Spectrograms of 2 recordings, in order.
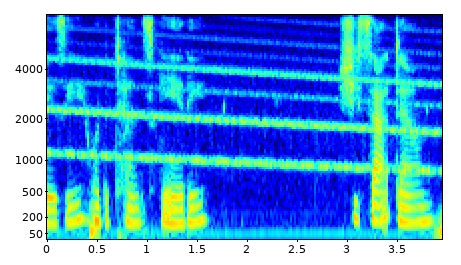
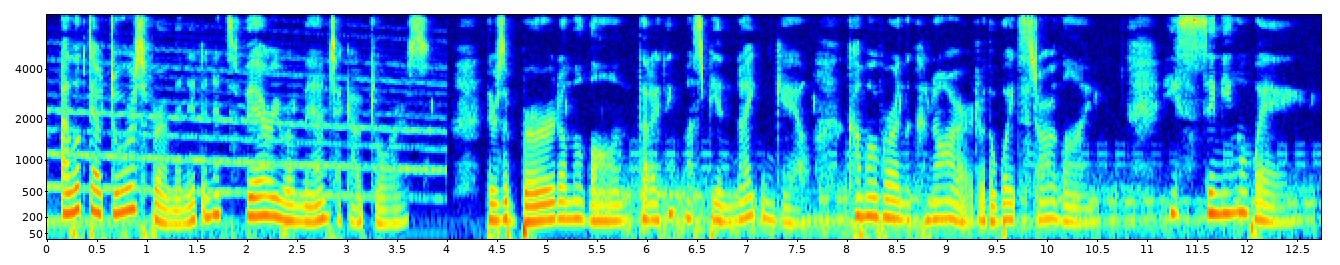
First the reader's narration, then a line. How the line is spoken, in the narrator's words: her voice sang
